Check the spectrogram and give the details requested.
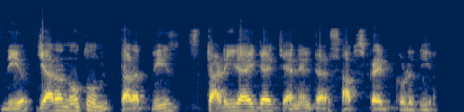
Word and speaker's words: Stary: Polish ভাষায় STARY, স্টারি মানে হচ্ছে ওল্ড, মানে ওল্ড রাইডার না বলে এটাকে স্টারি রাইডার। অনেকে স্টারি উচ্চারণটা নানা রকম অন্যরকম করো, তাদের জন্য এটা বললাম।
